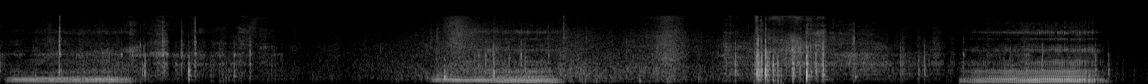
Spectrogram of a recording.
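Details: Husband asleep at night, recorded in the dark: loud, rough, rattling snores on each breath in, spaced several seconds apart, with quiet breathing between; snoring.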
